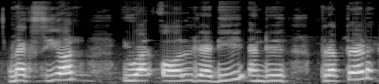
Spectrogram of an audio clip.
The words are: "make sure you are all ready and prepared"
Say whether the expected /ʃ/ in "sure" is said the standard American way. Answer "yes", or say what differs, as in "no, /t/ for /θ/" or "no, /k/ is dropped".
no, /s/ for /ʃ/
